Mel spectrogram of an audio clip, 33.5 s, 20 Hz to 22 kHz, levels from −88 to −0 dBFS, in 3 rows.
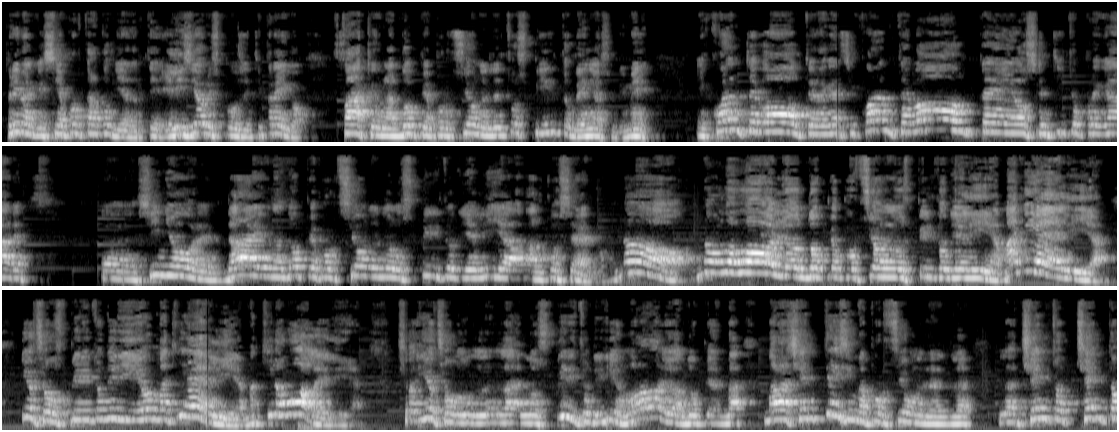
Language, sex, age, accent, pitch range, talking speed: Italian, male, 60-79, native, 160-245 Hz, 175 wpm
